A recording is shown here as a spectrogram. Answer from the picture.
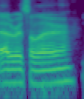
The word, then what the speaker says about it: Edwards-Helaire: Clyde Edwards-Helaire.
